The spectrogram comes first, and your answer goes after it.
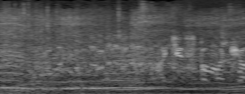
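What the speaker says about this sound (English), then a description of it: "I just spun my car right out" A race car in the GRID racing game skids and spins out, with a loud, sustained tire squeal layered over steady engine roar throughout.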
